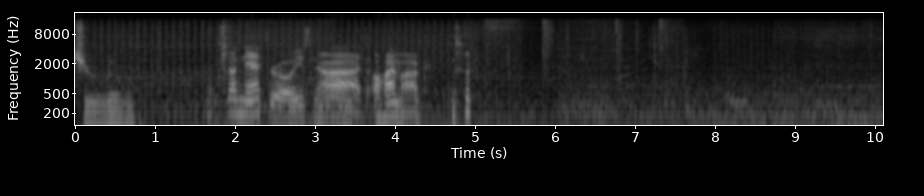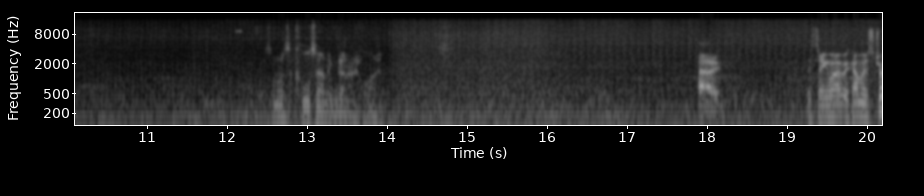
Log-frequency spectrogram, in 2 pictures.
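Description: Energy guns fire with rapid crackling zaps.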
